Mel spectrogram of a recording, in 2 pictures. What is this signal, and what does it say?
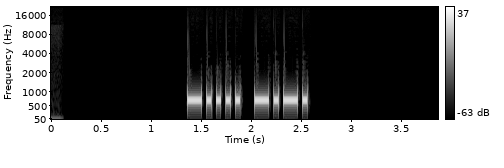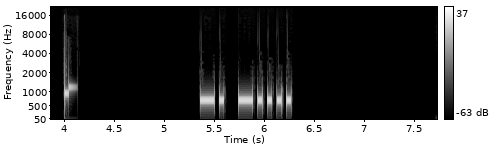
Morse code, heard as a keyed tone, about 25 wpm, 700 Hz. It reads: 6C N6
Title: Single-Letter Single-Number 25wpm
